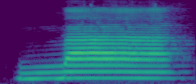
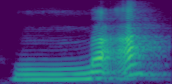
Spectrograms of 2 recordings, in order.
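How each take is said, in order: First: The pitch stays level and fairly high. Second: The voice breaks and ends very high. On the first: "You keep it stable, a little bit high" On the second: "it sounds like you trip when you say this word"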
